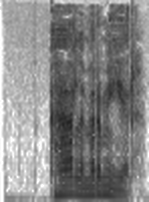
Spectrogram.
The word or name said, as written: Haarlemmermeer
